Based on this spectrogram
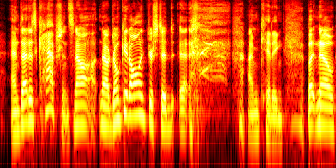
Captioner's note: laughing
